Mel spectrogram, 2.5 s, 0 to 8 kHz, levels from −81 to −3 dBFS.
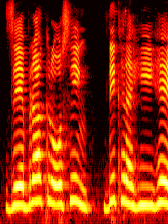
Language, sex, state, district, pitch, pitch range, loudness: Hindi, female, Madhya Pradesh, Bhopal, 265 Hz, 250-300 Hz, -15 LUFS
